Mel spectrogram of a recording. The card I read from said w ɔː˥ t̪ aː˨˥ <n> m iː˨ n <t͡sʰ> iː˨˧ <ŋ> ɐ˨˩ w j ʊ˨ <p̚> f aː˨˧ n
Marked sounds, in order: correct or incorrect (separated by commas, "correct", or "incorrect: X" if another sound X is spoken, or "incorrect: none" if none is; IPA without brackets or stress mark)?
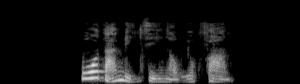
correct, incorrect: t͡s, correct, incorrect: k̚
